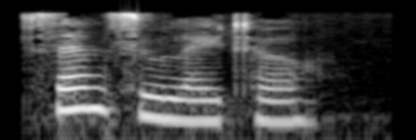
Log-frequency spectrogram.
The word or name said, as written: sensu lato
